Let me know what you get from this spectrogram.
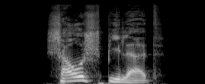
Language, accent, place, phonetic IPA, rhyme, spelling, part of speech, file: German, Germany, Berlin, [ˈʃaʊ̯ˌʃpiːlɐt], -aʊ̯ʃpiːlɐt, schauspielert, verb, De-schauspielert.ogg
- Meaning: inflection of schauspielern: 1. second-person plural present 2. third-person singular present 3. plural imperative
